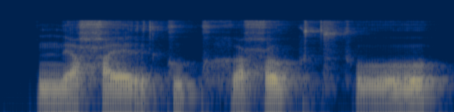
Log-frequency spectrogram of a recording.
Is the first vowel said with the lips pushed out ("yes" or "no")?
no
